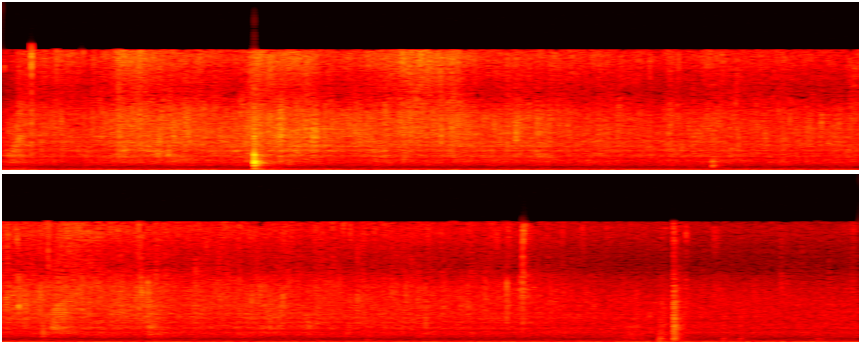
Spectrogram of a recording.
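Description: A spicy mixture sizzling as it fries in oil in a pan while being stirred with a spatula, as a steady hiss over a low hum. There is a sharp knock about two seconds in and a fainter one near the end.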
